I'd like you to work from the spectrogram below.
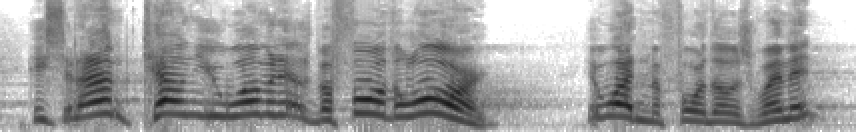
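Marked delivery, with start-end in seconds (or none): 0.4-2.5 put-on angry raised voice, pitched up. Acting out David's reply to Michal from verse 21, in a raised voice. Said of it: "he's raised his voice".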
